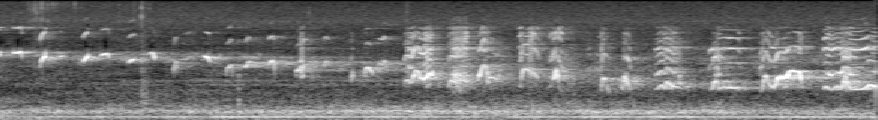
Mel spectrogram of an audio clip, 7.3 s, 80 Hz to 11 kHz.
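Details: Coyote heard but unseen during a coyote hunt at St-Andrews on 1 March 2019, giving a challenge bark, unhappy at a person's presence: rapid harmonic yips and barks, sparse at first, then denser bursts, over a steady low hum.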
